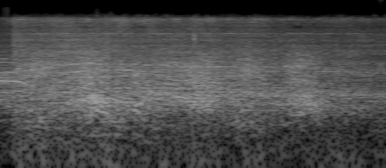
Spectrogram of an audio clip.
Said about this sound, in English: Thousands cheered and gave a warm welcome to Pope Francis when he stepped out of his plane in Mexico City Friday night.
